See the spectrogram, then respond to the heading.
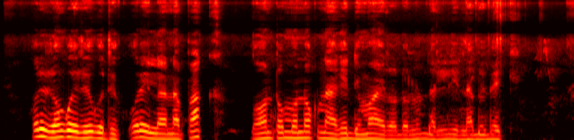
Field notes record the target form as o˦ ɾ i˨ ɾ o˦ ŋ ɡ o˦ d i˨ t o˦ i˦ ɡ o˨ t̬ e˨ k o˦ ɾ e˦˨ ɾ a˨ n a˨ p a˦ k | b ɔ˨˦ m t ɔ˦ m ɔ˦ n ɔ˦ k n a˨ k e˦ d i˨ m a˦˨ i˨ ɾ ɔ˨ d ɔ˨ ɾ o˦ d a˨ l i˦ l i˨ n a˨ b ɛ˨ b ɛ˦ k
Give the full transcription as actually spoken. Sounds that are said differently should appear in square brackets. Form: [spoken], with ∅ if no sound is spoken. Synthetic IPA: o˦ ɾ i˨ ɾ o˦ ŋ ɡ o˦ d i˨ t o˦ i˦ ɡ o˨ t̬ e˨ k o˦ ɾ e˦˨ [l] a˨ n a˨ p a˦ k | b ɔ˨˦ [n] t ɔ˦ m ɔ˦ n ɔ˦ k n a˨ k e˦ d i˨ m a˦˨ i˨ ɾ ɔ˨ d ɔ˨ [l] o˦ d a˨ l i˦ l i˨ n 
